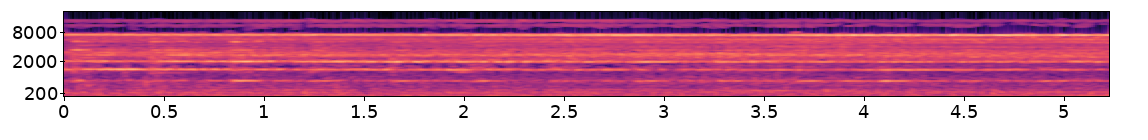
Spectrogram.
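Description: Caltrain 612 rolling through Santa Clara station, a steady loud rumble of wheels with sustained metallic squealing tones and no voices.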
